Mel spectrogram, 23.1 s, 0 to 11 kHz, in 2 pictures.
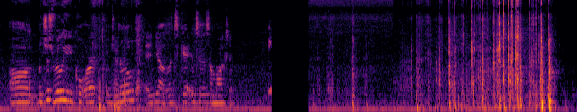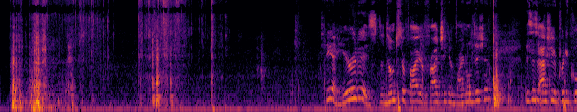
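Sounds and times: plastic and cardboard crinkling: 7.9 - 16.0.

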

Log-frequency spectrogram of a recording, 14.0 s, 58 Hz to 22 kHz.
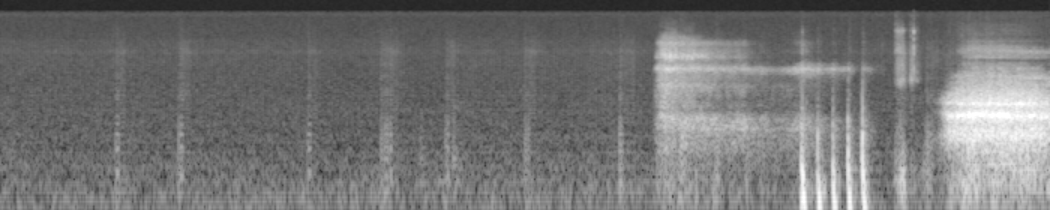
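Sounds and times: person breathing: 8.8 - 14.0
fingertip taps on microphone: 10.7 - 11.6.

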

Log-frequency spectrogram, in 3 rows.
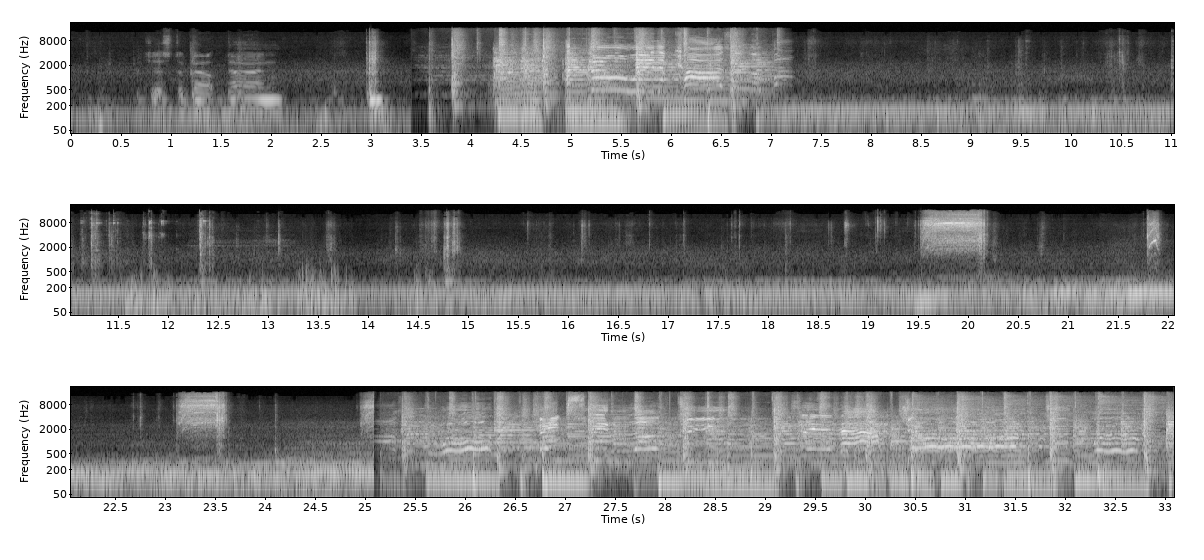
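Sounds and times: power tool running: 19.5 - 20.2, 23.1 - 23.7.

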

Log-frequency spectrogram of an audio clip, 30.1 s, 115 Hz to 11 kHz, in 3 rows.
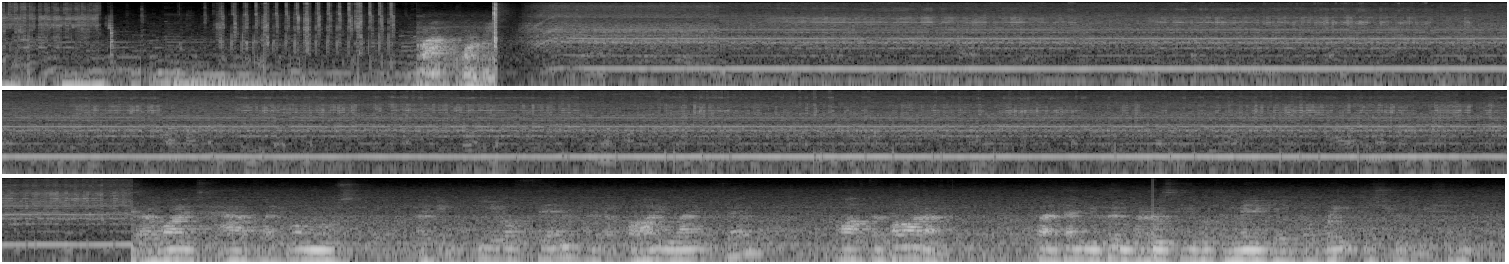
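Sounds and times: rotary tool grinding wood: 0.0 - 0.8, 3.4 - 21.0.

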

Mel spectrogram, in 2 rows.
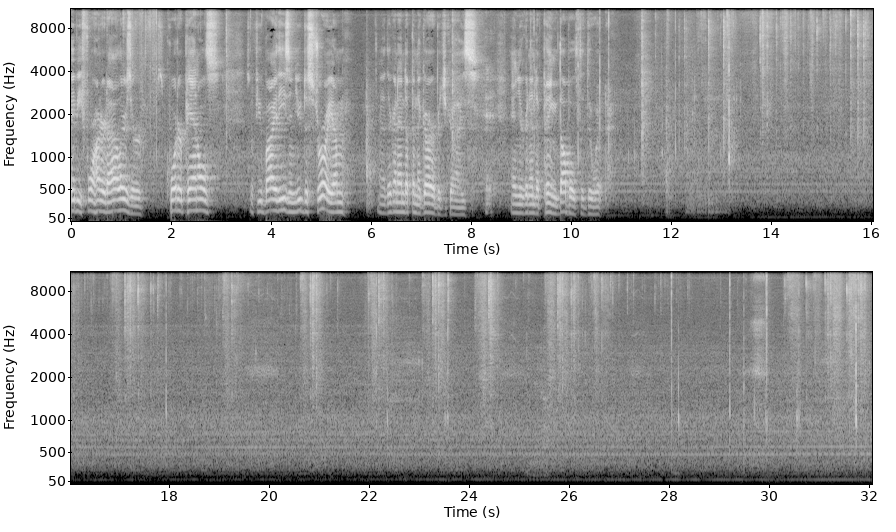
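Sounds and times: spray bottle squirts hissing: 13.5 - 16.2, 16.8 - 17.8, 19.0 - 19.6, 20.5 - 21.2, 21.9 - 24.6, 25.5 - 26.9, 30.3 - 32.0.

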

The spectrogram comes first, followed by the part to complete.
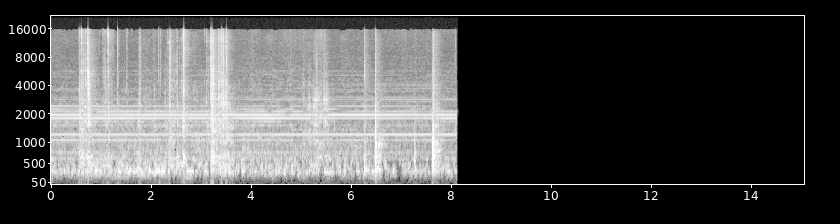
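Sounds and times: faint high whine: 0.0 - 8.2
plastic clicks and knocks: 6.2 - 7.8.

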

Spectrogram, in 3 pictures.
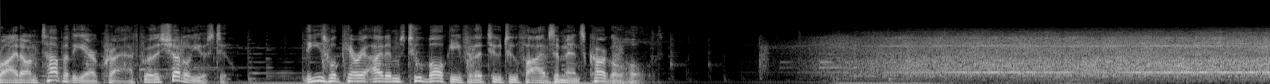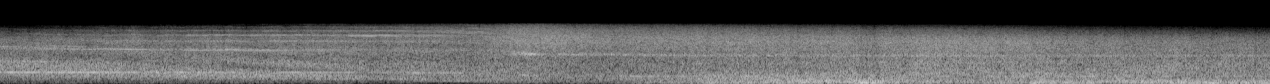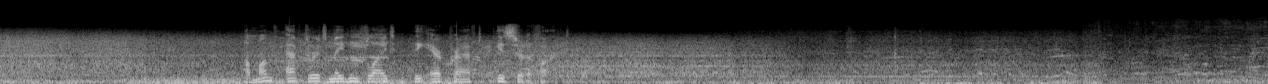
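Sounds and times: deep engine rumble: 8.1 - 11.2, 36.2 - 38.0
jet engines roaring: 8.5 - 25.7, 36.2 - 38.0
high whining engine tones: 36.2 - 38.0.

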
